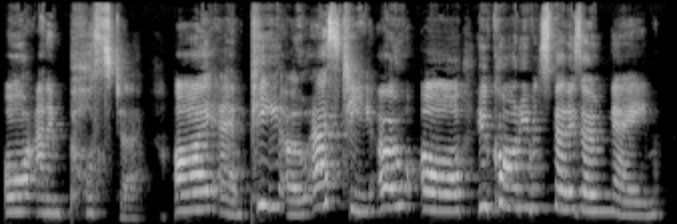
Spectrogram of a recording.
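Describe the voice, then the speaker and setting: A storybook spelling bee, played by a woman reading aloud, male, fussy and proud of his learning. The voice is high and bright, with an excitable, prickly manner. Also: normal speed. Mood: indignant. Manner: fussy, spells words out letter by letter.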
